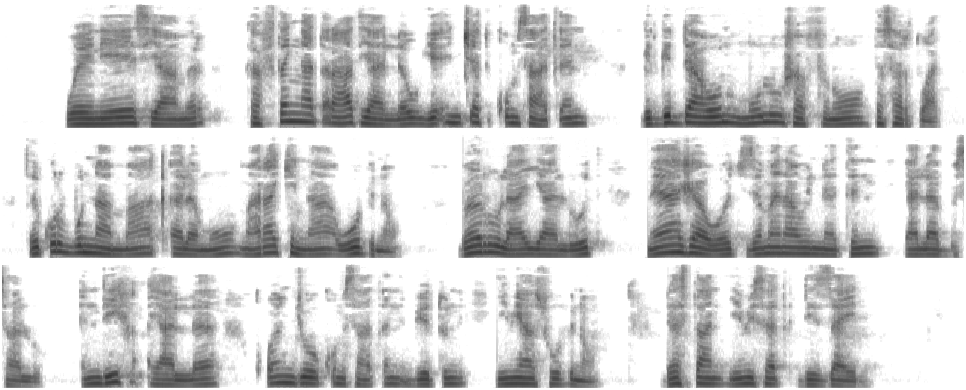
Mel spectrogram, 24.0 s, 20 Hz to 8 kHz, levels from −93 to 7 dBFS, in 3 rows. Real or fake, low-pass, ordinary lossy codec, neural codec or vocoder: real; 7.2 kHz; MP3, 48 kbps; none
